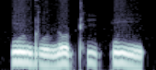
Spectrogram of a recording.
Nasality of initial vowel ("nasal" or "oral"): nasal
